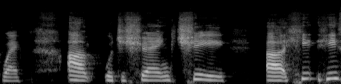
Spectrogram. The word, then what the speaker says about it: Shang-Chi: And like, you're not saying it right. That's how Jim Starlin, the creator of the person who created it, said Shang-Chi. I could pull up an interview with them and he'll say Shang-Chi.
